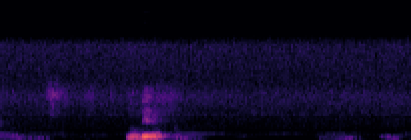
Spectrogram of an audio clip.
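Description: A man's low voice sounds briefly about a second in, a short murmured word, with faint scratchy marker strokes on a whiteboard around it.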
